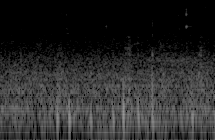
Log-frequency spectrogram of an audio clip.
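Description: Near silence, with a few faint, irregular soft clicks.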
